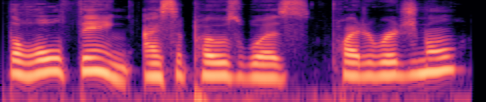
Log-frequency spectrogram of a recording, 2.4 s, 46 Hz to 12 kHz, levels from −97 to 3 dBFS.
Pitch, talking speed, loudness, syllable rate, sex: 205 Hz, 195 wpm, -16 LUFS, 6.9 syllables/s, female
